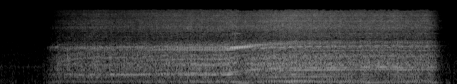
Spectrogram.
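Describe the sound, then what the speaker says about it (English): A power drill with a 1/4-inch brad point bit bores dowel holes for a drop leaf table, a steady whining drill sound that runs continuously for about four seconds at close range, with no talking. "I've marked out the location where I have to drill the holes. And I'll use a brad point bit"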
